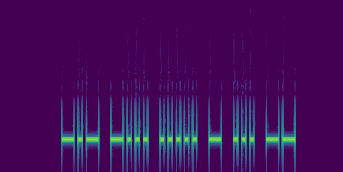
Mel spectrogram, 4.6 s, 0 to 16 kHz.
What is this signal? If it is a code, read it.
Morse code, heard as a keyed tone, about 22 wpm, 700 Hz. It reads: KB5TSM
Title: USA Call Signs 22wpm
